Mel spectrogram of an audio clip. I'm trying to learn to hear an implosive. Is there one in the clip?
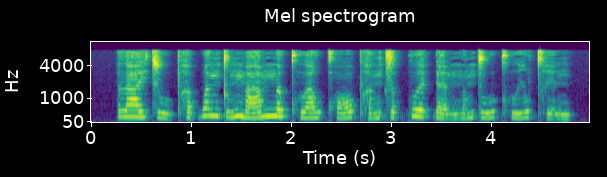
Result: no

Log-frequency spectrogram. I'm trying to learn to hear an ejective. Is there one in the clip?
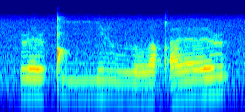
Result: yes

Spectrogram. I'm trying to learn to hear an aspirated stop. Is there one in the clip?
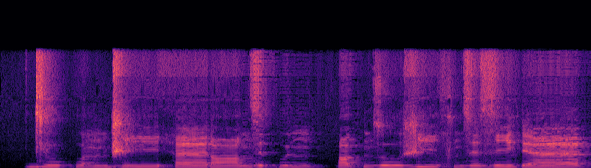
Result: no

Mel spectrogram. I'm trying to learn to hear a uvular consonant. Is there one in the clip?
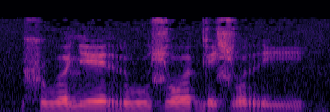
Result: no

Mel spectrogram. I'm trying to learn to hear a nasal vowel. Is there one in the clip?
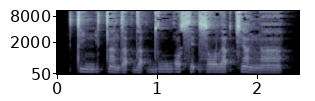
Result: yes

